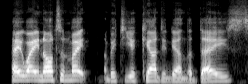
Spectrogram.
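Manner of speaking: host hailing a viewer in the chat, loud and cheerful; loud shout-out. Real, not acted. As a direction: call out to the viewer like across a racetrack.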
